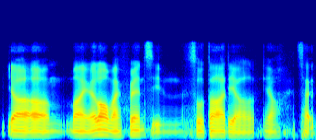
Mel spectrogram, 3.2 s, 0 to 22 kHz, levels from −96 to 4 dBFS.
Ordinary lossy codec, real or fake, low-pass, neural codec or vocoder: none; fake; 7.2 kHz; codec, 24 kHz, 1.2 kbps, DualCodec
